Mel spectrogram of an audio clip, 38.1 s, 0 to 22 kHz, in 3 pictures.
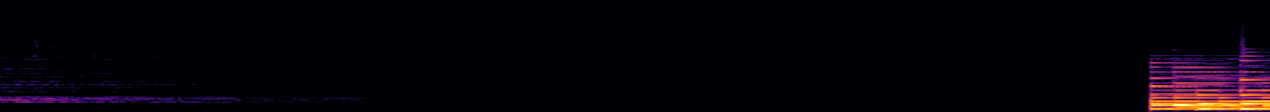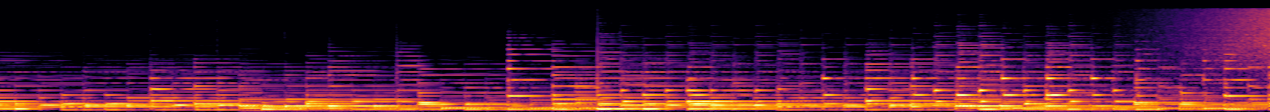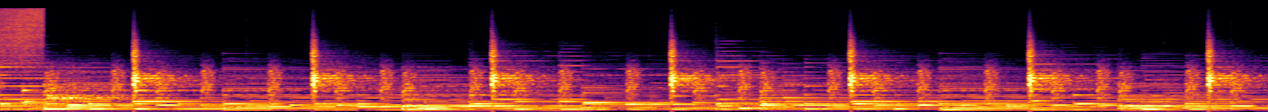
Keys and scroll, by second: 4.1 x, 4.9 s, 33.0 s, 35.7 s, 36.5 s.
